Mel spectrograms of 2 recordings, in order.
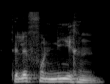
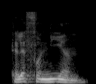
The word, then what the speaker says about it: telefonieren: Telefonieren, você pode fazer como eu estou falando aqui agora, mas no dia a dia, frequentemente, você vai ouvir o seguinte, telefonian, telefonian. Então, R-E-N soando como an, telefonian, telefonian.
